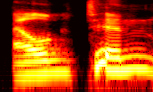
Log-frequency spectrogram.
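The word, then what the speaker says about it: Elgton: one's an easy one Elkton like Elton with the G uh Jenkins is also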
